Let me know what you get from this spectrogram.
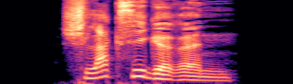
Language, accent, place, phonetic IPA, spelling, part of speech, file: German, Germany, Berlin, [ˈʃlaːksɪɡəʁən], schlaksigeren, adjective, De-schlaksigeren.ogg
- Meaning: inflection of schlaksig: 1. strong genitive masculine/neuter singular comparative degree 2. weak/mixed genitive/dative all-gender singular comparative degree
